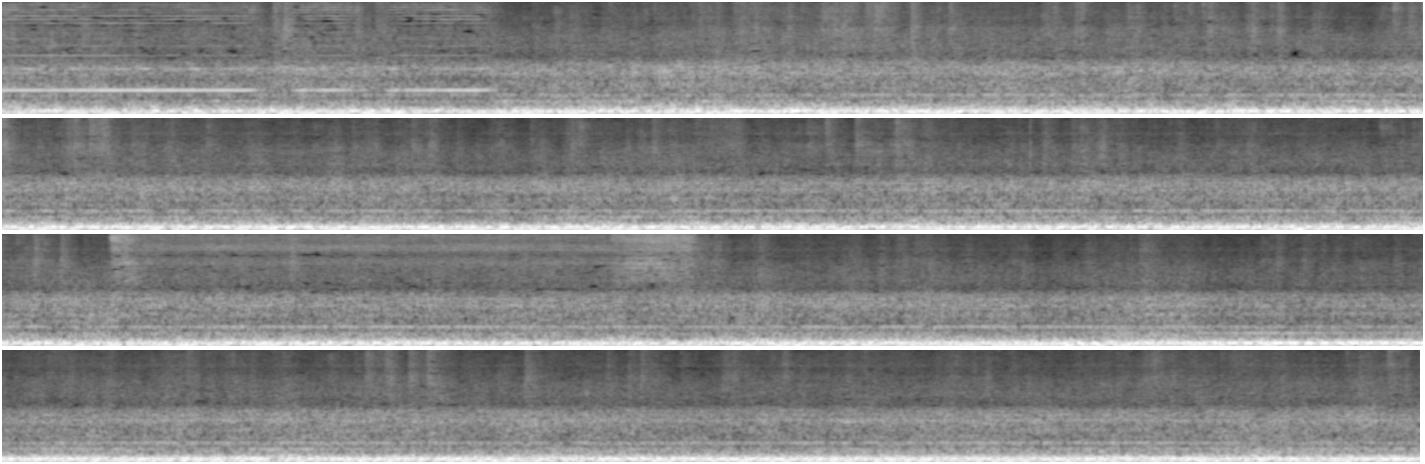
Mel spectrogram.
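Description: Pakistan Railways locomotive running at speed along the track: a steady low engine rumble mixed with wheel and rail noise and wind. A short high tone sounds three times in quick succession at the start, and a burst of high hiss comes about halfway through.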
